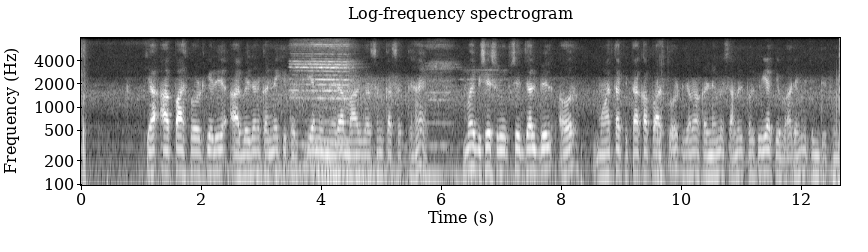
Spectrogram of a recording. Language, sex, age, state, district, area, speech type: Hindi, male, 60+, Uttar Pradesh, Ayodhya, urban, read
